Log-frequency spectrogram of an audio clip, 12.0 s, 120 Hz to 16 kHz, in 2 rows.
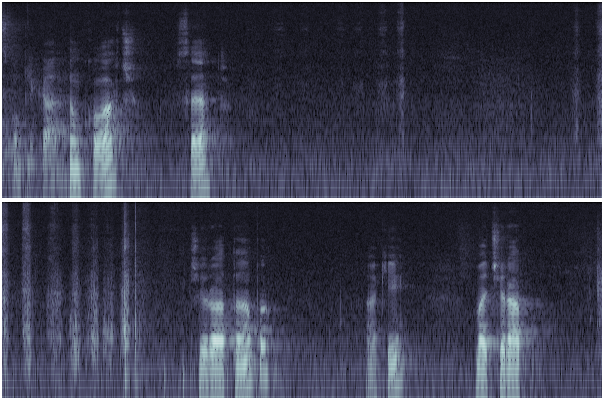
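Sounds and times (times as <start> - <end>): knife cutting fruit rind: 5.8 - 7.4.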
